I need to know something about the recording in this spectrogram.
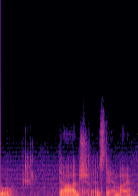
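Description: A plastic token is set down with a soft tap on a cloth mat.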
